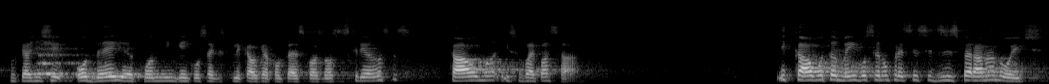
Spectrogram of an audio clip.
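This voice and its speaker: A man's voice: high voice, a little mellow. A Brazilian man giving a live public talk as a spiritist lecturer, explaining patiently and repeating key words for emphasis. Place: lecture hall. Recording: dull recording in a reverberant hall.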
